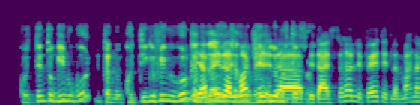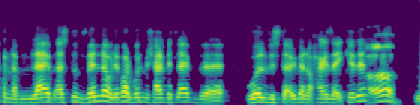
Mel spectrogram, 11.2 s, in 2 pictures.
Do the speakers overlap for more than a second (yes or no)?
yes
